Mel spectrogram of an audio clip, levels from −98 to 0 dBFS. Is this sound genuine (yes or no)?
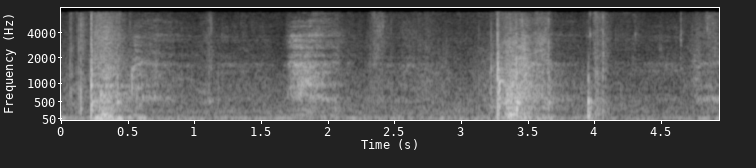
yes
